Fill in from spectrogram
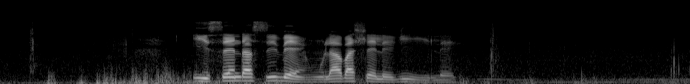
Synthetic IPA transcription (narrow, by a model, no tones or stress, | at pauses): isɛntʼasiɓɛŋulaɓaɬɛlek̬iːlɛ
